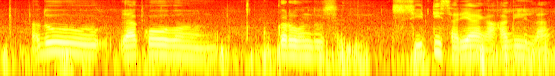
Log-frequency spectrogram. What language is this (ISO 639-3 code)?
kan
